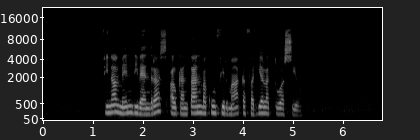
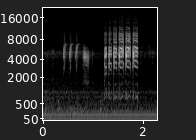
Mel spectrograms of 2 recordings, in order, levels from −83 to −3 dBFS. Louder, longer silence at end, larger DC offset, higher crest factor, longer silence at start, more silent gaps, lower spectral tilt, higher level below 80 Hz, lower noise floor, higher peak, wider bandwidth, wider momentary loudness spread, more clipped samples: second, -41 LUFS vs -22 LUFS; first, 1.65 s vs 0.35 s; neither; about the same, 22 dB vs 20 dB; first, 1.2 s vs 0.4 s; neither; first, -3.5 dB/octave vs 2 dB/octave; second, under -90 dBFS vs -60 dBFS; first, -77 dBFS vs -46 dBFS; second, -22 dBFS vs -8 dBFS; second, 11.5 kHz vs over 20 kHz; second, 6 LU vs 20 LU; neither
